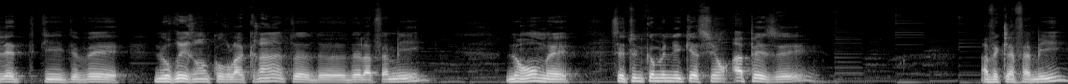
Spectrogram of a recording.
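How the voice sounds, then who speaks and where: Over music in the background, a man speaks very slowly with long, frequent pauses, keeping a very even loudness and a medium pitch with ordinary variation. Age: 80s+. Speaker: Algerian War veteran. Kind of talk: interview answer. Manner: hesitant, reflective.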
